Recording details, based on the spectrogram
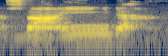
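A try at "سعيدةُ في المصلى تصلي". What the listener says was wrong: Ini Sa'idatu domahnya satu ya, bukan dua. Sa'idatu fil musalla tusalli.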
